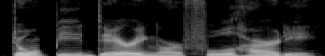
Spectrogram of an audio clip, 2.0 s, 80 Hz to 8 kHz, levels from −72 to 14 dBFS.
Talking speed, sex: 150 wpm, female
